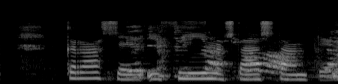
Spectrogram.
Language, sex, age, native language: Icelandic, female, 9, Icelandic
